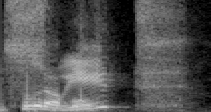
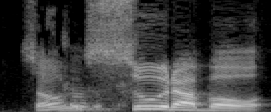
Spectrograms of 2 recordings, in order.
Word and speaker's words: suitable: Sweet. No, Suitable. suitable. Suitable. suitable. It is, yes, suitable, suitable, suit. Suitable. If you separate the word here until the T, that's called suit, suit. So suitable.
